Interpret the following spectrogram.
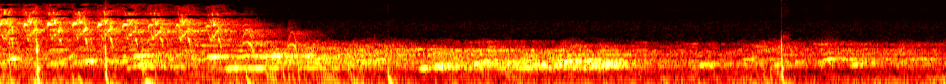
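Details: A nearby pack of coyotes yips and yodels together in a tangle of high, wavering cries, heard toward a beaver pond below a house in northern New York State's Adirondacks.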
